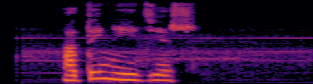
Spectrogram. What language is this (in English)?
Belarusian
